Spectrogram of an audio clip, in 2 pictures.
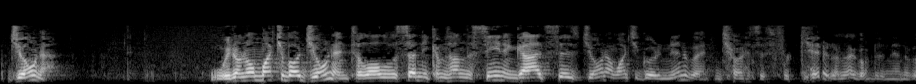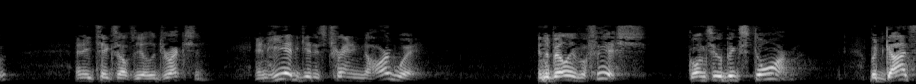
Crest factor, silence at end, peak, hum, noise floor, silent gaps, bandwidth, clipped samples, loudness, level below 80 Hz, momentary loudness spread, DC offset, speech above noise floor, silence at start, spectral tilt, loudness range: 18 dB; 0 s; 0 dBFS; none; -64 dBFS; none; 6.6 kHz; under 0.1%; -18 LUFS; -78 dBFS; 19 LU; under 0.1%; 46 dB; 0.1 s; -4 dB/octave; 12 LU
